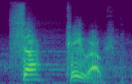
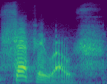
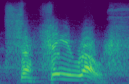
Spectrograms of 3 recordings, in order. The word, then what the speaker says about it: Sephiroth: Sephiroth. It is not Sephiroth. The letter E in some of these Hebrew words, as in Sephiroth, Tephareth, etc., the E is not pronounced. Actually, the E could be left out very well. The E here is put in as an equivalent of a Hebrew vowel sound called the Shiva, which only means a silent phrase, a silent pause. So we have Sephiroth.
